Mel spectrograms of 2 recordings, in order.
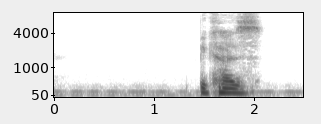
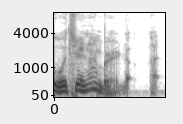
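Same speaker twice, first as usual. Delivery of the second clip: ordinary talk, nothing marked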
